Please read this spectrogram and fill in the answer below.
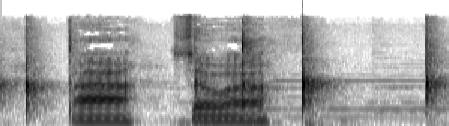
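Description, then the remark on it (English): Several sharp, loud hand claps ring out at uneven intervals while a TV's volume display is watched, with brief voiced sounds between the first few claps and a short ringing tail after the later ones. “I'm just watching the volume on the TV when I clap because I normally don't get.”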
